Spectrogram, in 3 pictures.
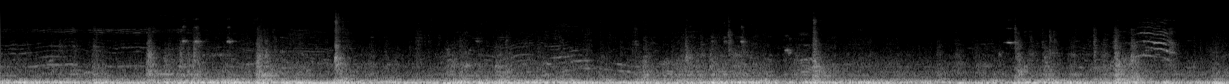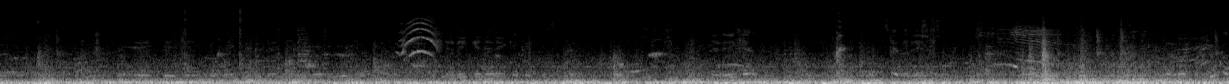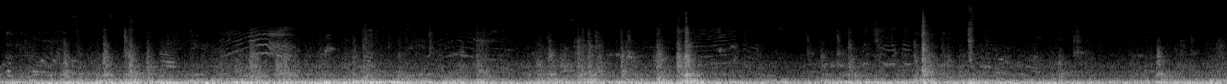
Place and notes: Anykščiai, Lithuania, back to trainstation
tourist train returns to trainstation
